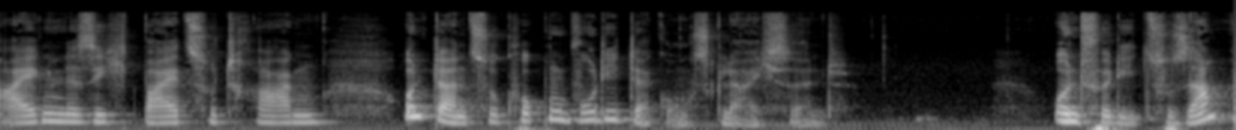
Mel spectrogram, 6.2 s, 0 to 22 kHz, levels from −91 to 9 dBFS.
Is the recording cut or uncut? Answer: uncut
